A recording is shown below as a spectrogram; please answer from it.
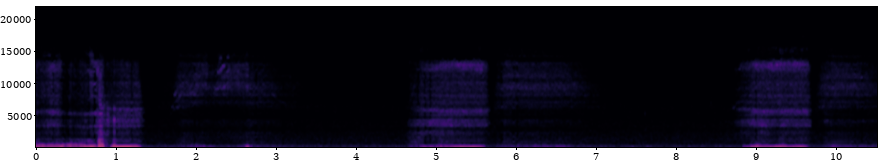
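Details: Milo, a Miniature Fox Terrier, asleep and snoring as usual: soft rasping snores in bursts of about a second, roughly every four seconds, with quiet breathing between them.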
